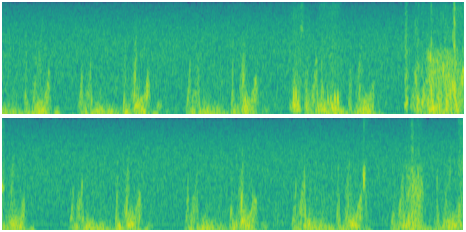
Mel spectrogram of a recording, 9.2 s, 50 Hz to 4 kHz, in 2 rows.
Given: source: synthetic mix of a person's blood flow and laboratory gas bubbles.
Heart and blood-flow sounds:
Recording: Doppler ultrasound of blood flow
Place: precordium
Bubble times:
2.86-3.09 s: bubbles
3.17-3.40 s: bubbles
4.02-4.66 s: bubbles
8.21-8.29 s: bubbles
8.59-8.84 s: bubbles
9.17-9.24 s: bubbles
From the record:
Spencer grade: 2 (many but less than half of the cardiac periods contain bubble signals, singularly or in groups)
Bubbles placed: only in the low amplitude regions of the cardiac cycle

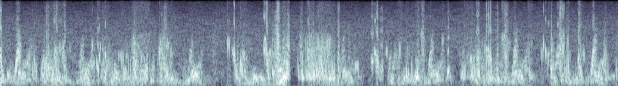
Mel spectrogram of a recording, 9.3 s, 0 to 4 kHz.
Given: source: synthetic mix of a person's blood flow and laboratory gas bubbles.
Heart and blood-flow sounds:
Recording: Doppler ultrasound of blood flow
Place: precordium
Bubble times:
0.00-0.18 s: bubbles
0.45-0.58 s: bubbles
0.63-1.08 s: bubbles
1.34-1.65 s: bubbles
1.68-2.24 s: bubbles
2.35-2.60 s: bubbles
3.38-3.71 s: bubbles
3.93-4.11 s: bubbles
4.43-5.04 s: bubbles
5.29-5.40 s: bubbles
5.54-5.83 s: bubbles
5.95-6.03 s: bubbles
6.05-6.39 s: bubbles
6.61-6.77 s: bubbles
6.88-7.67 s: bubbles
7.90-7.99 s: bubbles
8.08-8.56 s: bubbles
8.61-8.79 s: bubbles
9.04-9.13 s: bubbles
9.22-9.28 s: bubbles
From the record:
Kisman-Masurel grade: 342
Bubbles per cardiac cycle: rolling drumbeat, 9 or more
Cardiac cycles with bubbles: 100%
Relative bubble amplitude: moderate (0.250 to 0.450)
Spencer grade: 3 (all of the cardiac periods contain showers or single bubble signals, but not dominating or overriding the cardiac motion signals)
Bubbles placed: only in the low amplitude regions of the cardiac cycle

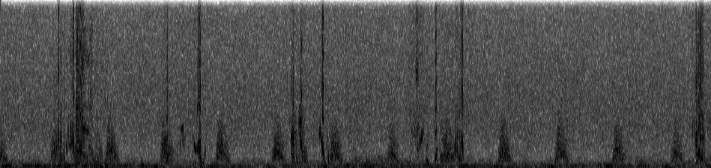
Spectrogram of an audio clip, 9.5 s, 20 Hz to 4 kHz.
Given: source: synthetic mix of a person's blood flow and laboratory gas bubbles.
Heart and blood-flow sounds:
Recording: Doppler ultrasound of blood flow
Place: subclavian vein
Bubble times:
0.73-1.39 s: bubbles
2.17-2.28 s: bubbles
2.33-2.48 s: bubbles
2.55-2.75 s: bubbles
3.85-4.13 s: bubbles
4.22-4.43 s: bubbles
5.46-5.75 s: bubbles
5.78-6.21 s: bubbles
9.20-9.50 s: bubbles
From the record:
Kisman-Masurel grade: 223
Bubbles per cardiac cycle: several, 3 to 8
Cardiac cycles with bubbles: 10 to 50%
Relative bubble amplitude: loud (0.450 to 0.775)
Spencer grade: 2 (many but less than half of the cardiac periods contain bubble signals, singularly or in groups)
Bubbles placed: anywhere in the cardiac cycle

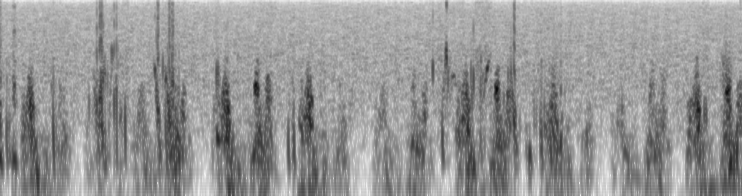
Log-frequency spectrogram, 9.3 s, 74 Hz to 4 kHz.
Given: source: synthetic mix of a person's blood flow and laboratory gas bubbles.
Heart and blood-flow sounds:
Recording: Doppler ultrasound of blood flow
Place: precordium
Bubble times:
0.00-0.27 s: bubbles
0.64-0.83 s: bubbles
1.11-1.64 s: bubbles
1.93-2.36 s: bubbles
2.68-2.79 s: bubbles
3.25-3.48 s: bubbles
3.60-3.74 s: bubbles
5.40-5.83 s: bubbles
5.89-6.17 s: bubbles
6.28-6.53 s: bubbles
6.57-7.09 s: bubbles
8.80-8.90 s: bubbles
9.03-9.20 s: bubbles
From the record:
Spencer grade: 3 (all of the cardiac periods contain showers or single bubble signals, but not dominating or overriding the cardiac motion signals)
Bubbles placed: only in the low amplitude regions of the cardiac cycle

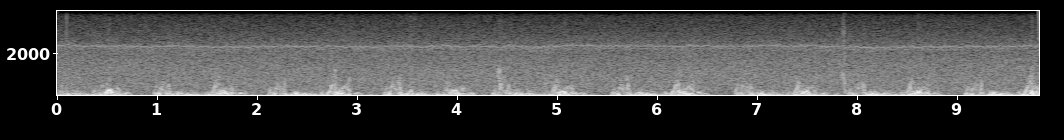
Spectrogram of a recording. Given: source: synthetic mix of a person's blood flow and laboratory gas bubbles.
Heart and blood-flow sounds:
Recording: Doppler ultrasound of blood flow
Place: precordium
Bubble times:
3.39-3.60 s: bubbles
4.36-4.74 s: bubbles
5.68-5.73 s: bubbles
6.38-6.47 s: bubbles
7.83-7.96 s: bubbles
8.00-8.11 s: bubbles
From the record:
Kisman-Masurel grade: 122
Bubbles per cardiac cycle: 1 to 2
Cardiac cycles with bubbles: 10 to 50%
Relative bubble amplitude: moderate (0.250 to 0.450)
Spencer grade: 2 (many but less than half of the cardiac periods contain bubble signals, singularly or in groups)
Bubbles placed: only in the low amplitude regions of the cardiac cycle

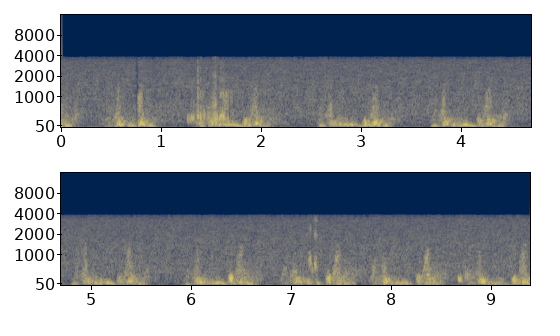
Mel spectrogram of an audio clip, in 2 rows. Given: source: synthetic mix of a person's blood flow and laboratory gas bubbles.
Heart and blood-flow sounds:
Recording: Doppler ultrasound of blood flow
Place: precordium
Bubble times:
1.25-1.72 s: bubbles
7.16-7.27 s: bubbles
8.63-8.80 s: bubbles
From the record:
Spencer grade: 2 (many but less than half of the cardiac periods contain bubble signals, singularly or in groups)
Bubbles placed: only in the low amplitude regions of the cardiac cycle

